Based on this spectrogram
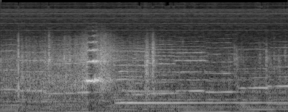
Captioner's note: brakes screeching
